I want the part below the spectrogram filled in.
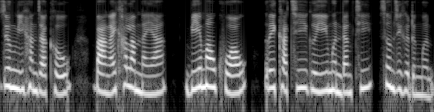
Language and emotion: Bodo, sad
